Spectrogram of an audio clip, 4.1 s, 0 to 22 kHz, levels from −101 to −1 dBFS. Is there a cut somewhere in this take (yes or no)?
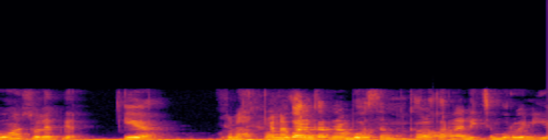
no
